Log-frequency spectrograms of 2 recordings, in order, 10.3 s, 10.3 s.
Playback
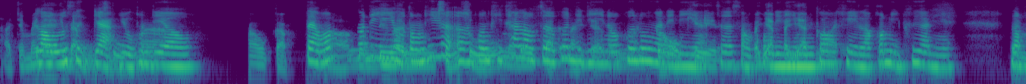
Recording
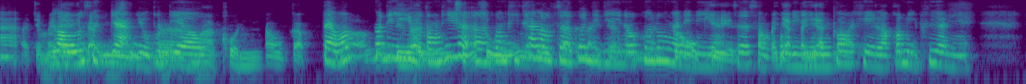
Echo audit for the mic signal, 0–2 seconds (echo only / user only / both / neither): both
